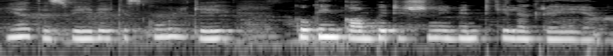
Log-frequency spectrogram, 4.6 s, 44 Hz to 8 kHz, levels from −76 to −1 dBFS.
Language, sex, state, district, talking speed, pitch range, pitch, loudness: Hindi, female, Uttar Pradesh, Lucknow, 155 wpm, 225-240 Hz, 230 Hz, -15 LUFS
